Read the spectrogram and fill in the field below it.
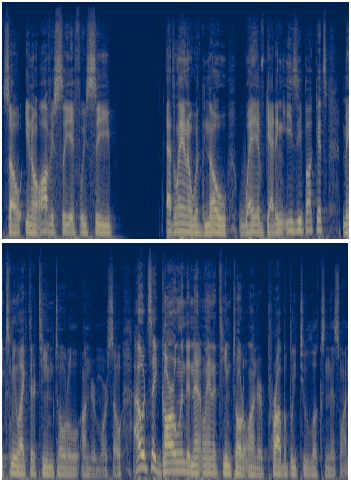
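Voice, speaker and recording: On a very clean recording with a silent background, a man talks at a very fast pace, his medium pitch carrying ordinary variation. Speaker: sports betting YouTuber. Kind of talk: sports betting picks monologue. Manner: animated.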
